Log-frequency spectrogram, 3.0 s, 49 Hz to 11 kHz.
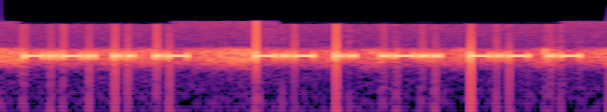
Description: Morse code, heard as a keyed tone, about 38 wpm, 740 Hz. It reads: CIA KILKA
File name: dlazaawansowanych / nagraniazpasma / websdr recording 3565.0kHz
